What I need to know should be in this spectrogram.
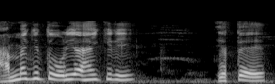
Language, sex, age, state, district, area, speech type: Odia, male, 45-60, Odisha, Jagatsinghpur, urban, spontaneous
